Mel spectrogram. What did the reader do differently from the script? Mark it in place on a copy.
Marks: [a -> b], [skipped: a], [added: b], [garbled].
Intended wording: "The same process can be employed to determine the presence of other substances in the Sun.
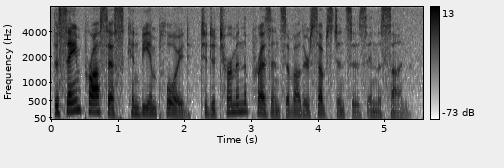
"The same process can be employed to determine the presence of other substances in the Sun.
